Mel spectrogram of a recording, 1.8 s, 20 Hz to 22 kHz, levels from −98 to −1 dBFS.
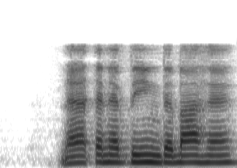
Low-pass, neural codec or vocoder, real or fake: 7.2 kHz; codec, 16 kHz, 0.5 kbps, FunCodec, trained on LibriTTS, 25 frames a second; fake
